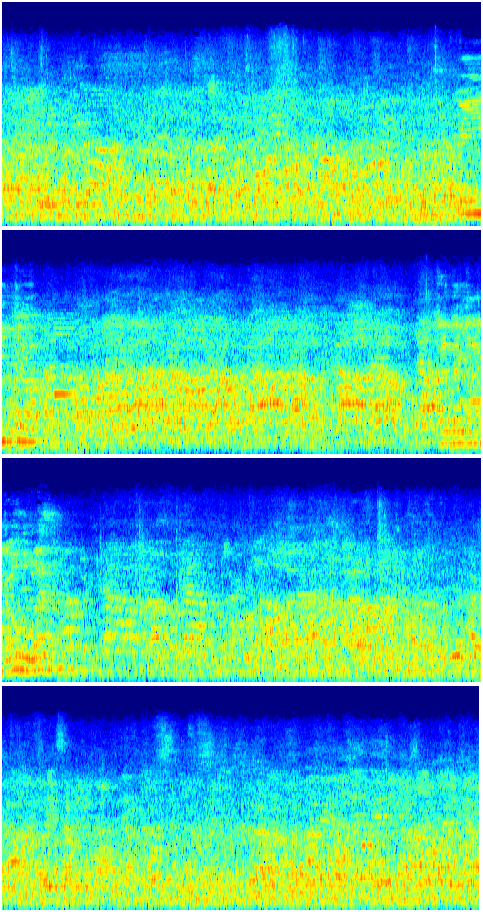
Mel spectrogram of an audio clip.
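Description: Young men speak to a crowd through microphones over loudspeakers.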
